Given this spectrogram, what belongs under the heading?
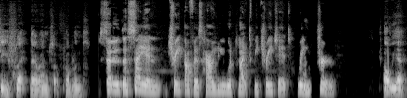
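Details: Adult speaker; normal speech.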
